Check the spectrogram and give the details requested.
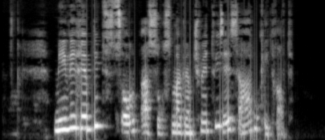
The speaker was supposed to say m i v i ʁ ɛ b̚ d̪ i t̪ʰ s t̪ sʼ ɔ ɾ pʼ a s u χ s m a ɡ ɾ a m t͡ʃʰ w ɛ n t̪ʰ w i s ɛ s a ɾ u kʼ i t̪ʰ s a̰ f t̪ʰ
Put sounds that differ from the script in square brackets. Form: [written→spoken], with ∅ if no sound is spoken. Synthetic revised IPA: m i v i ʁ ɛ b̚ d̪ i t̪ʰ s t̪ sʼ ɔ ɾ pʼ a s u χ s m a ɡ ɾ a m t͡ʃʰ w ɛ n t̪ʰ w i s ɛ s a ɾ u kʼ i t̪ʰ [s→χ] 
